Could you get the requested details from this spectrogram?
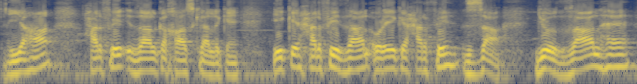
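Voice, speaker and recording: A man teaching Quran reading, patiently drawing out each letter sound slowly and repeating drills, with gentle coaching explanations between them. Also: medium pitch. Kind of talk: step-by-step pronunciation lesson.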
